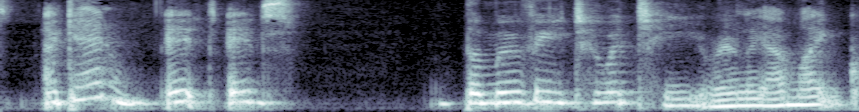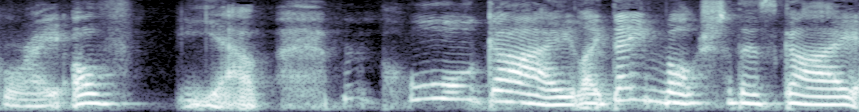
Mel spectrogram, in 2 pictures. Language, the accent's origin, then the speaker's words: English; United Kingdom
